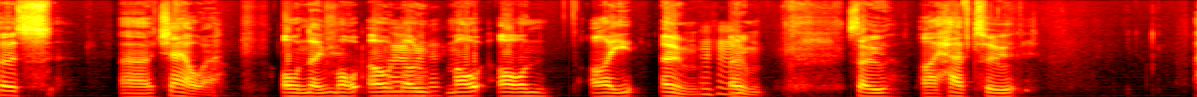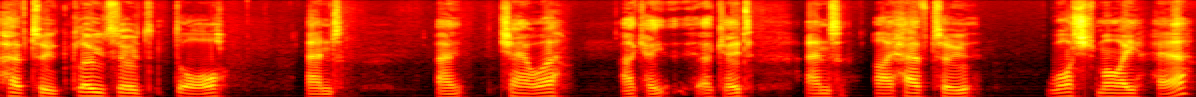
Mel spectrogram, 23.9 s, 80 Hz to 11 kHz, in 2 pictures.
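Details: Man with post-stroke aphasia following a stroke in October 2019; halting speech, non-fluent aphasia.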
